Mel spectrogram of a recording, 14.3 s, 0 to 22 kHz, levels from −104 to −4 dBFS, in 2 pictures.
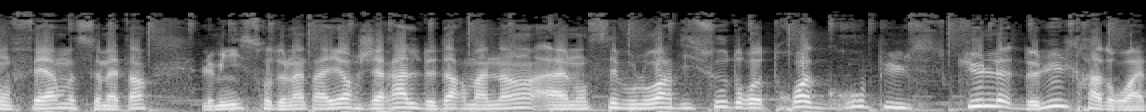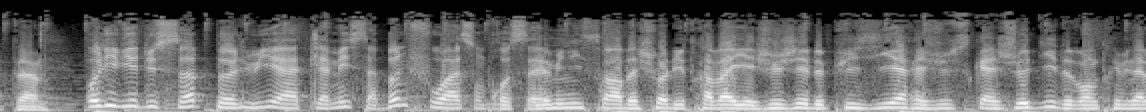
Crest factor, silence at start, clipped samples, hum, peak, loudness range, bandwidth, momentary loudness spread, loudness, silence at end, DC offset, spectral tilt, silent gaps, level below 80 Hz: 12 dB; 0 s; under 0.1%; none; -2 dBFS; 2 LU; 13.5 kHz; 5 LU; -15 LUFS; 0 s; under 0.1%; -7 dB/octave; none; -36 dBFS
